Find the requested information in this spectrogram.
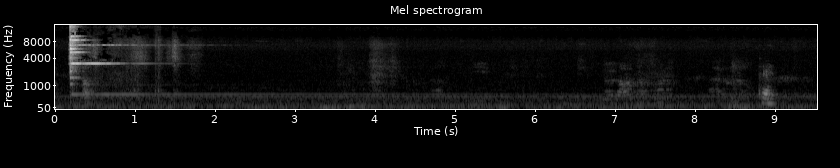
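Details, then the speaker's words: Rinne test in a class exam video: struck tuning fork rings as a steady fading tone, placed on mastoid bone behind the ear then moved in front of ear canal until no longer heard; air conduction 2:1 over bone conduction. "I'm going to place the tuning fork on your mastoid process on your bone behind your ear and you're going to tell me when you can no longer hear the sound"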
